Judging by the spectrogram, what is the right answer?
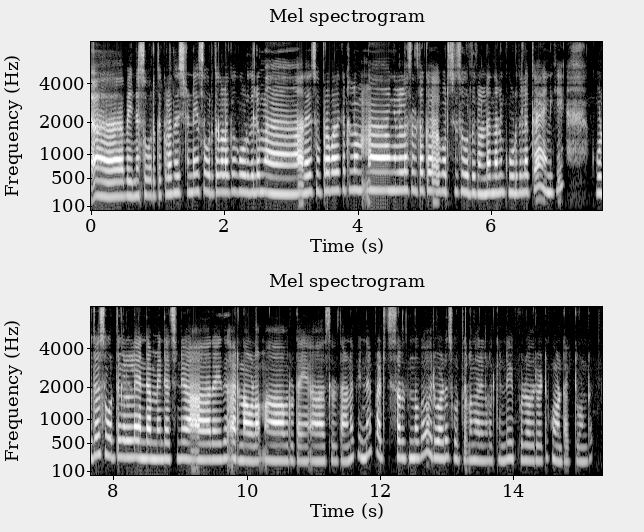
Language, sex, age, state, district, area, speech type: Malayalam, female, 30-45, Kerala, Kozhikode, urban, spontaneous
